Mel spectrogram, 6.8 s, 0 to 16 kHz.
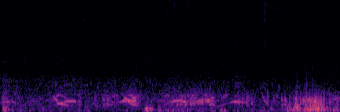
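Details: A flock of kept domestic pigeons on 27 May 2022 at 14:41 coos in a string of deep, wavering, gurgling phrases, roughly one every second, with a louder rustling burst near the end.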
